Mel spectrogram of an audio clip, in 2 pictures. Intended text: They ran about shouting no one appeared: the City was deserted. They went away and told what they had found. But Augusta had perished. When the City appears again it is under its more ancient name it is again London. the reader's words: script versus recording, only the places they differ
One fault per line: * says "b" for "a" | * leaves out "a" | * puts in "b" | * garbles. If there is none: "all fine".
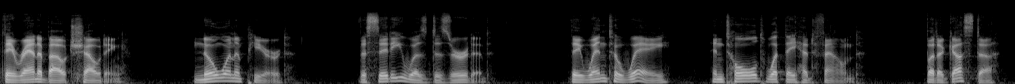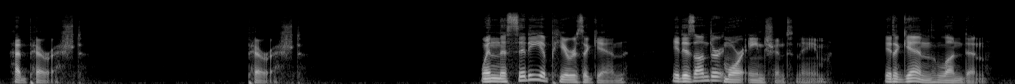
* puts in "perished"
* leaves out "its"
* leaves out "is"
